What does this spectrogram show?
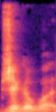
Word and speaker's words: gigawatt: it in the script so jigawa is actually supposed to be gigawhat a million watts i wish it was that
